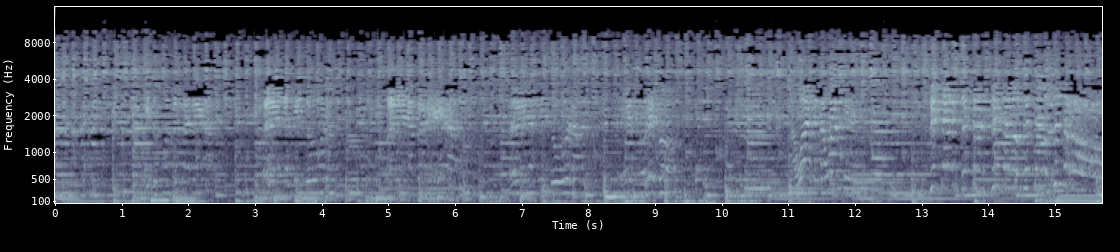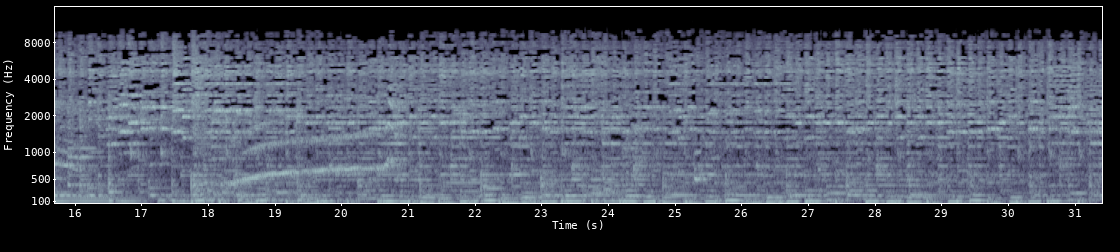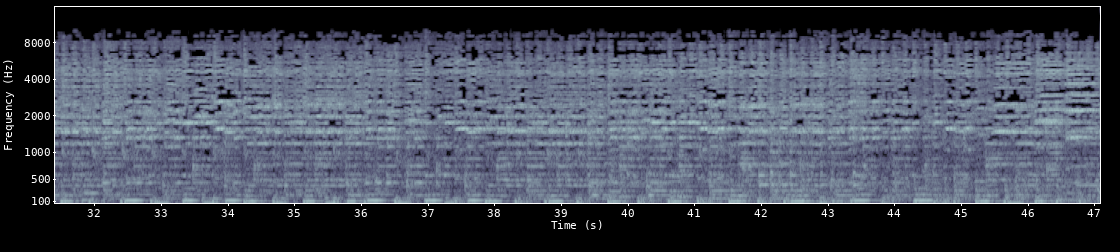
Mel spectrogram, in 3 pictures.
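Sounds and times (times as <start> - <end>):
latin dance music: 0.0 - 47.0.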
